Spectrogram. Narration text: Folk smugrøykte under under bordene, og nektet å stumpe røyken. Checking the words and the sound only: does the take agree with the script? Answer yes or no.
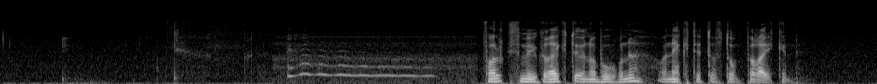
no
